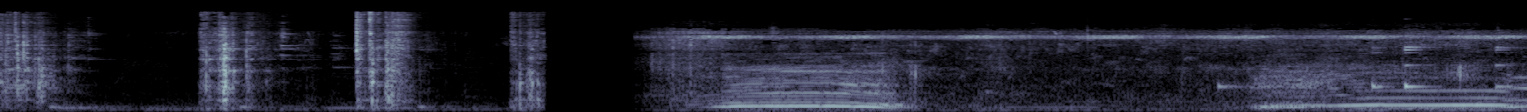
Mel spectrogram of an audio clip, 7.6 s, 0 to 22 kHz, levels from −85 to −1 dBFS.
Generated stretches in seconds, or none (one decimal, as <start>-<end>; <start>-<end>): 3.3-6.9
